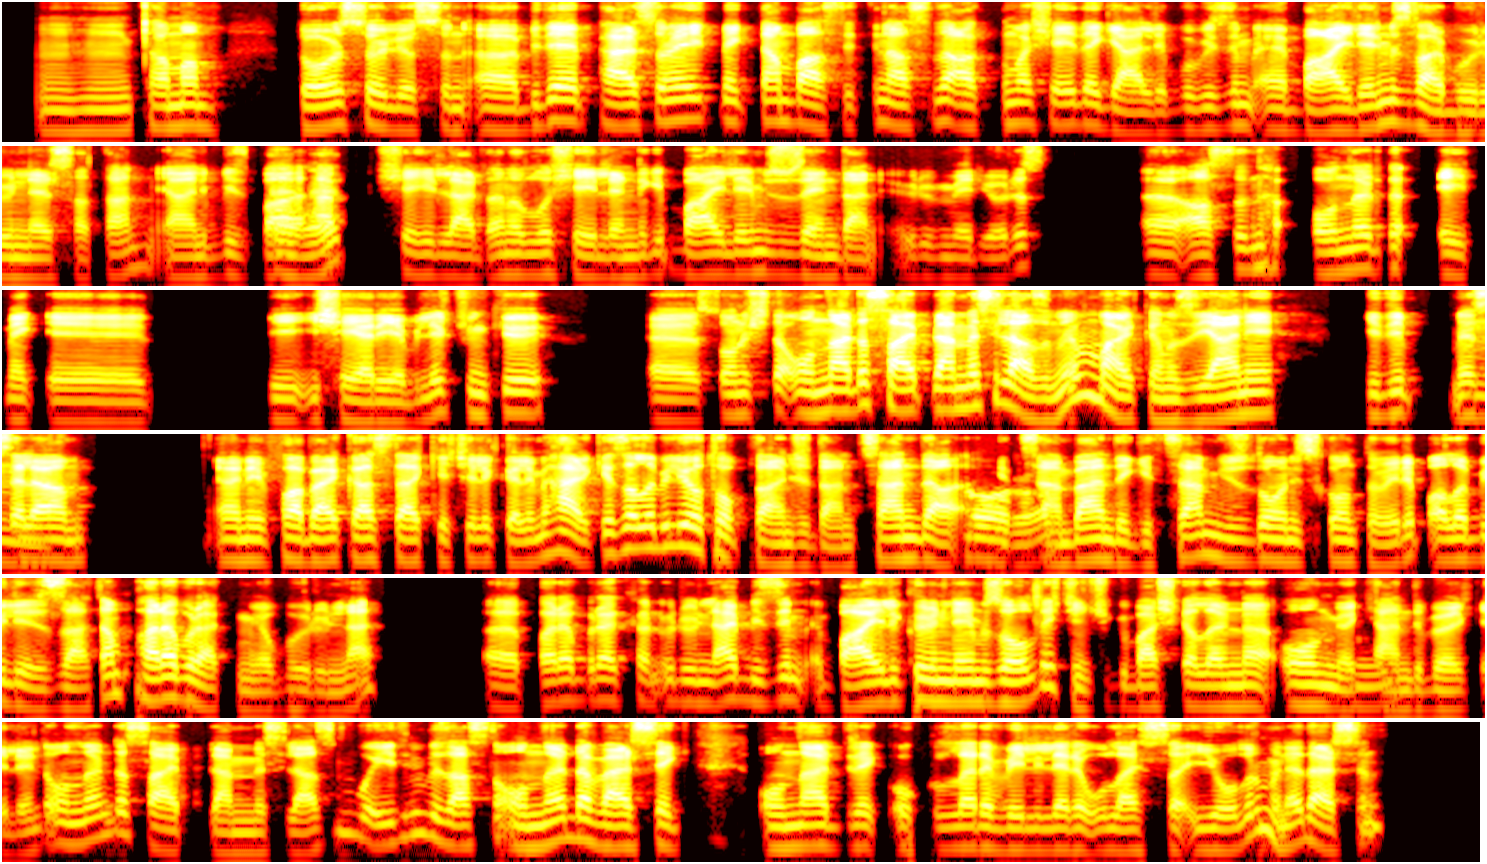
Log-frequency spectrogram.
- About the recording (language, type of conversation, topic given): Turkish, advice, Müşteri şikayetleriyle başa çıkmakta zorlanıp moralim bozulduğunda ne yapabilirim?
- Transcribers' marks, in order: none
